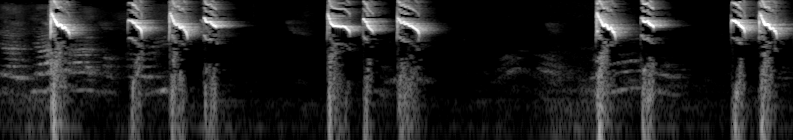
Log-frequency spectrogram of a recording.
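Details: Lure sound of a male buxtoni white-eye, meant to stir reluctant white-eyes into full song; clusters of two or three piercing, high descending chirps separated by brief silences.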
